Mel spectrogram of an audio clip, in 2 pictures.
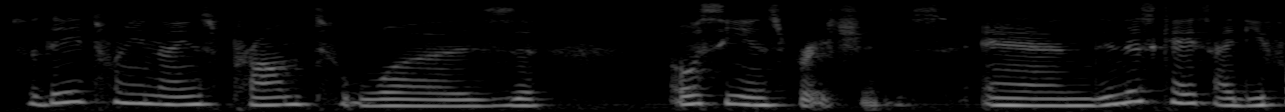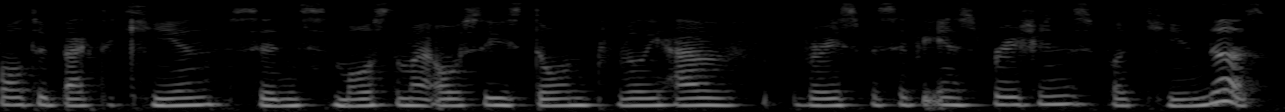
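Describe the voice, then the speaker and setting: A woman's voice: medium pitch, steady tone, a little slow, warm tone, muffled recording. A young woman casually narrating a speedpaint voiceover, chatty and rambling, with fillers and light laughs. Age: young adult.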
